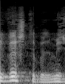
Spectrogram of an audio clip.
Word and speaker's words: vegetable: interesting channel vegetable say vegetables vegetables no vegetable eat silent vegetable i like eating vegetables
